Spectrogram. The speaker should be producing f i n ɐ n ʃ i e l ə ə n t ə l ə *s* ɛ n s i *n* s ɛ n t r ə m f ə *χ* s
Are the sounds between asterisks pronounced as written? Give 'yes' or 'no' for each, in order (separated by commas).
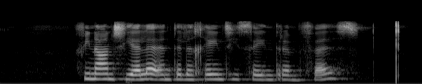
no, no, no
